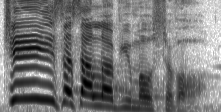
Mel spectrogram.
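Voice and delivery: high, loud retold cry of worship; loud praise. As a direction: cry out Jesus' name in joy. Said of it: "just as loud as she said".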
